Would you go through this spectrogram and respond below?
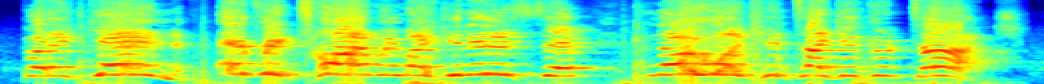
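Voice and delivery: very loud, high, furious yelling; furious shout. Real, not acted. Manager yelling that nobody can take a good touch, furious shout. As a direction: scream it at the players. Ranting after another turnover.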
